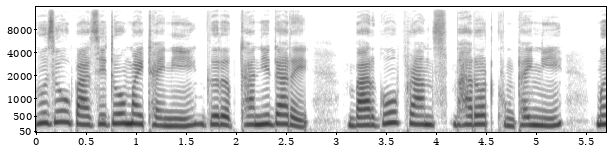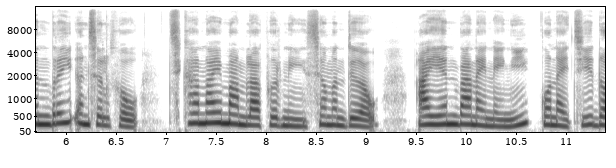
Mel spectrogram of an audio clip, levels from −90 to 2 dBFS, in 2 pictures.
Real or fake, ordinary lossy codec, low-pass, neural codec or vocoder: fake; none; 14.4 kHz; codec, 44.1 kHz, 7.8 kbps, Pupu-Codec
